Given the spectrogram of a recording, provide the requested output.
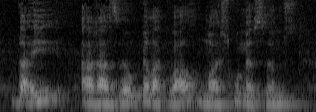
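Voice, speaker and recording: With audible room echo and noticeable background noise, a man speaks in a fairly high pitch that varies in an ordinary way. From Santa Catarina, southern Brazil. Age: 80s+. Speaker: former mayor and politician, ex-radio broadcaster. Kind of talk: interview. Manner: formal; halting.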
